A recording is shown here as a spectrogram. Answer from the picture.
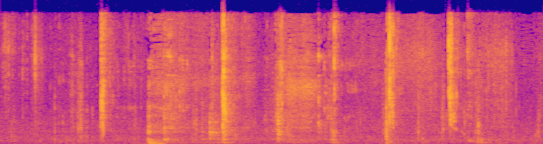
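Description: Close-miked chewing of a mouthful of Paldo bibimmyeon noodles, with soft wet mouth clicks and smacks about twice a second.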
